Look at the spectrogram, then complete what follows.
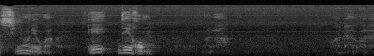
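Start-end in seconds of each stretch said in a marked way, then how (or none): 2.5-4.6 breathy whispered voilà. Real, not acted. Vlogger whispering to viewers while showing polish. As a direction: murmur it under your breath.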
